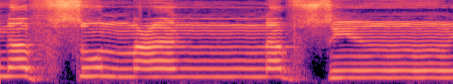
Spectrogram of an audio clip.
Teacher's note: پہلے نفسن پر تنوین جو ہے اس پہ غنہ نہیں ہوگا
